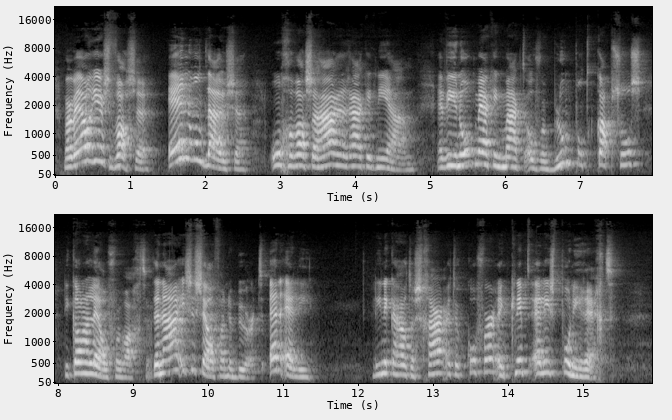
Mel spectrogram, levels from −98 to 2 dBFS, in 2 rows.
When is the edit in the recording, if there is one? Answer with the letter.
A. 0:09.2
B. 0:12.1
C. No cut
A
